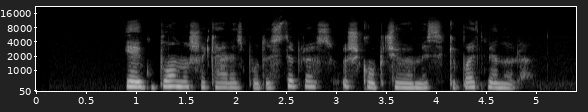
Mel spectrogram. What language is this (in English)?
Lithuanian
